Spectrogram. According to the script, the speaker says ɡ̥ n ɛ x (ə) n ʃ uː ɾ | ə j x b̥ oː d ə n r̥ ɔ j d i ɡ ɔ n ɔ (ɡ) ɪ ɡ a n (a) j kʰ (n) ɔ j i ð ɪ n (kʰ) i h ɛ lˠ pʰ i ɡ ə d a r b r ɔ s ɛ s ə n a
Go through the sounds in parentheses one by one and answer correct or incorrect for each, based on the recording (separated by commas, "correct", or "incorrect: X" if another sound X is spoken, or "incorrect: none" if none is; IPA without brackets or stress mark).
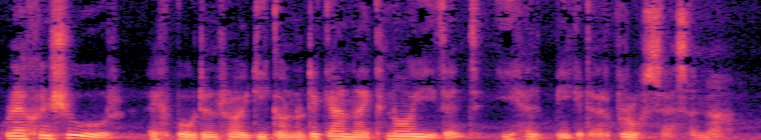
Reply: correct, incorrect: d, correct, correct, incorrect: tʰ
